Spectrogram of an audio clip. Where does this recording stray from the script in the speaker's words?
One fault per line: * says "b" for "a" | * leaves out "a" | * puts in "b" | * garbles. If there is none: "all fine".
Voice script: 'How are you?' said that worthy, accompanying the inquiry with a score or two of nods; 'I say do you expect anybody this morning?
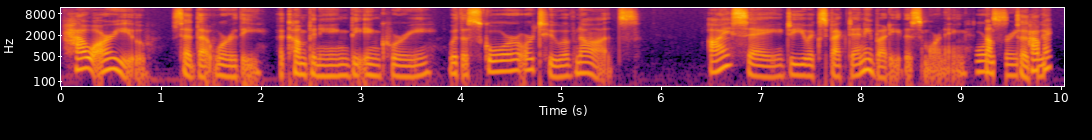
* garbles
